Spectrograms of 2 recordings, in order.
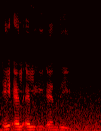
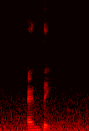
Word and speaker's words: Allende: The spelling is Allende. We normally can be pronouncing Allende, but it's not like that. We have to pronounce them as Ande.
